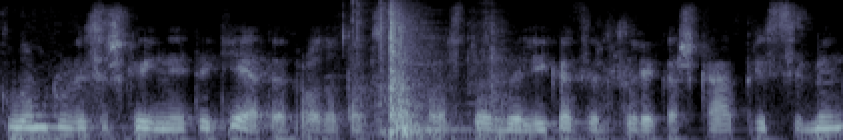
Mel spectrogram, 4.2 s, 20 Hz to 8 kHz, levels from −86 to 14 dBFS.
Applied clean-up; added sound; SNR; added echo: none; Microwave oven; 1 dB; none.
